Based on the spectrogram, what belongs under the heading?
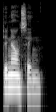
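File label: "denouncing", British English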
